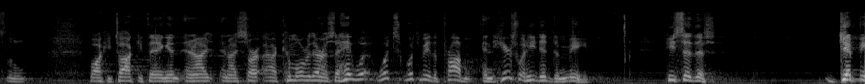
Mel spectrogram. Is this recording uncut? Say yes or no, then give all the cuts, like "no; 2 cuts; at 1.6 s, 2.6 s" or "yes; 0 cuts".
no; 1 cut; at 4.2 s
